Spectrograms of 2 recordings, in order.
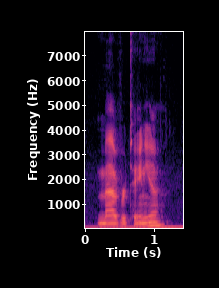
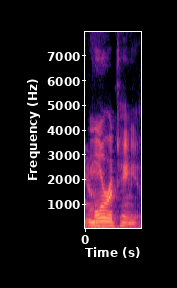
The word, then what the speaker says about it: Mauritania: I am going to produce from Mavritania, which gets me a food, but because Nathan... Do you pronounce that as a U, honey, not a V? Mauritania.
